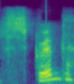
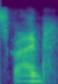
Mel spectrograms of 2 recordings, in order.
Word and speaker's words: Scribd: I think that's how you pronounce it. Is that right, Andrea? I would say scribed, but I am not any more confident in it than That you makes are. more sense, scribed.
